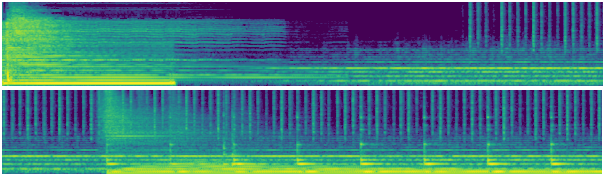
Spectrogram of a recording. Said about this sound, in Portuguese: Uh, logo depois da vinheta do editor aqui do Ciencião.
